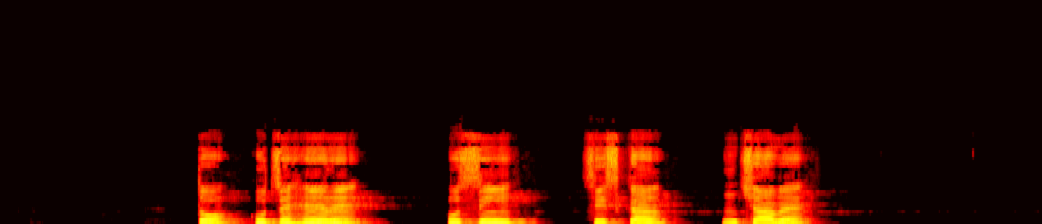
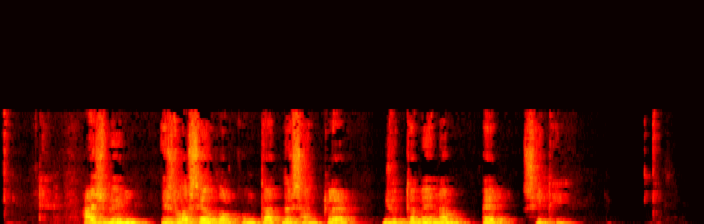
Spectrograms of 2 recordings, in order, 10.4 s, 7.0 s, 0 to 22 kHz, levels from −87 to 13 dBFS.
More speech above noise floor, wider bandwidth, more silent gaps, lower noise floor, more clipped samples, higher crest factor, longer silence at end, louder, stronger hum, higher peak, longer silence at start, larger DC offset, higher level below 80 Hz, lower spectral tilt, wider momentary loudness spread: first, over 75 dB vs 48 dB; second, 9.4 kHz vs 11.5 kHz; neither; first, under -90 dBFS vs -69 dBFS; neither; about the same, 18 dB vs 18 dB; first, 2.35 s vs 0.5 s; first, -16 LUFS vs -21 LUFS; neither; first, 0 dBFS vs -4 dBFS; first, 2 s vs 0.05 s; neither; about the same, -64 dBFS vs -62 dBFS; about the same, -4.5 dB/octave vs -5 dB/octave; first, 17 LU vs 10 LU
